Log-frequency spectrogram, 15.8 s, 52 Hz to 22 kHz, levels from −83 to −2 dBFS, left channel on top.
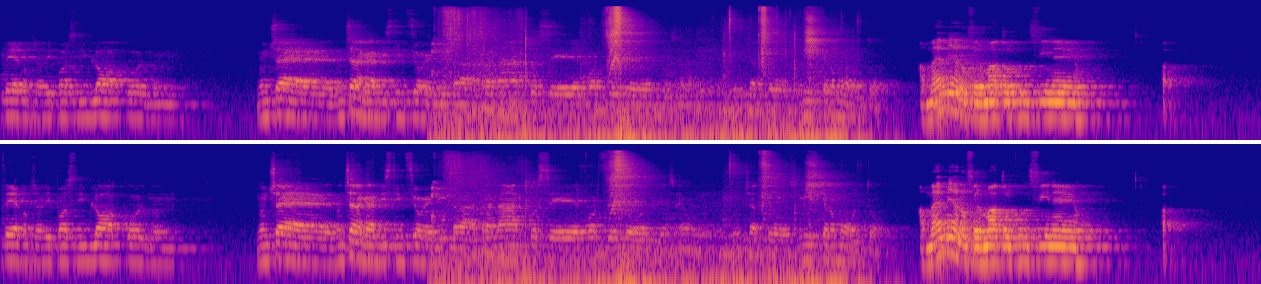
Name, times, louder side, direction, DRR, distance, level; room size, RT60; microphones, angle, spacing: voice 1, 0.0-2.2 3.2-11.0, right 2 dB, 85° right, 4 dB, 1.0 m, -36 dB
sound 1, 5.3-10.8, left 4 dB, 45° left, 0.6 m, -34 dB
voice 2, 11.5-13.5, right 1 dB, 40° right, 3 dB, 0.7 m, -25 dB
9.6 x 8.2 x 3.0 m, 1.3 s
head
